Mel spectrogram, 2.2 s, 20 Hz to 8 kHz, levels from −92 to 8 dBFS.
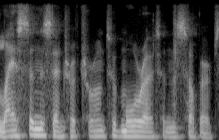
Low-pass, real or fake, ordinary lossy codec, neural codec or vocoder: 7.2 kHz; real; Opus, 64 kbps; none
